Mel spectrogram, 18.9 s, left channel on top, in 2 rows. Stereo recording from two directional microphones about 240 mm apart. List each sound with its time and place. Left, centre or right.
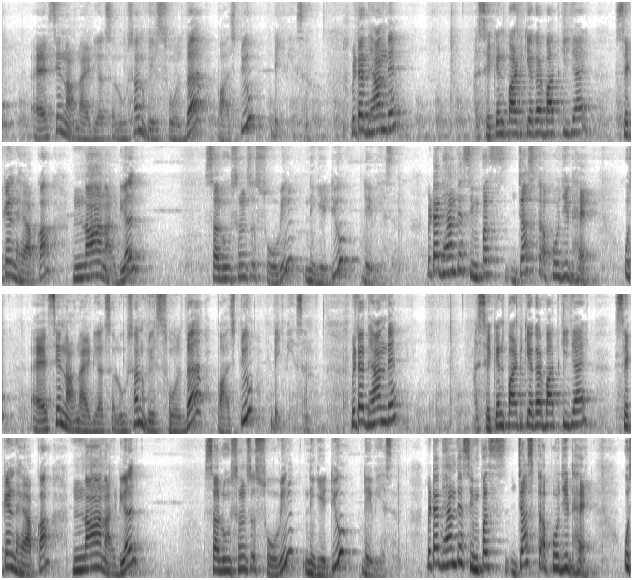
0.4 s speech: right
7.1 s speech: right
12.5 s speech: right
